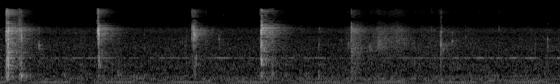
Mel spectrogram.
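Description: Close-up mouth sounds of chewing a handful of fufu with egusi soup: sharp wet lip smacks about once a second, growing fainter after about three seconds.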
